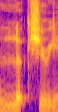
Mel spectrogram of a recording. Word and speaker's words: luxury: And I want to point out the difference between the pronunciation of luxury. – Mm-hmm. – It's a luxury hotel and luxurious. A luxurious hotel. The stress is different there.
